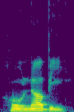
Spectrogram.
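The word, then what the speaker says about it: Honobia: annual bigfoot festival in honabaya oklahoma and apparently that is pronounced honubi so this is a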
